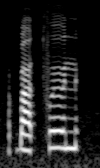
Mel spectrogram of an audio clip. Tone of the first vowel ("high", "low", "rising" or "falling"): low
